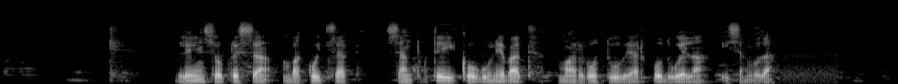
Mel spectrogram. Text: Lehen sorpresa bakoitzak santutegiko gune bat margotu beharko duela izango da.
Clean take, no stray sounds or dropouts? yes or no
yes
